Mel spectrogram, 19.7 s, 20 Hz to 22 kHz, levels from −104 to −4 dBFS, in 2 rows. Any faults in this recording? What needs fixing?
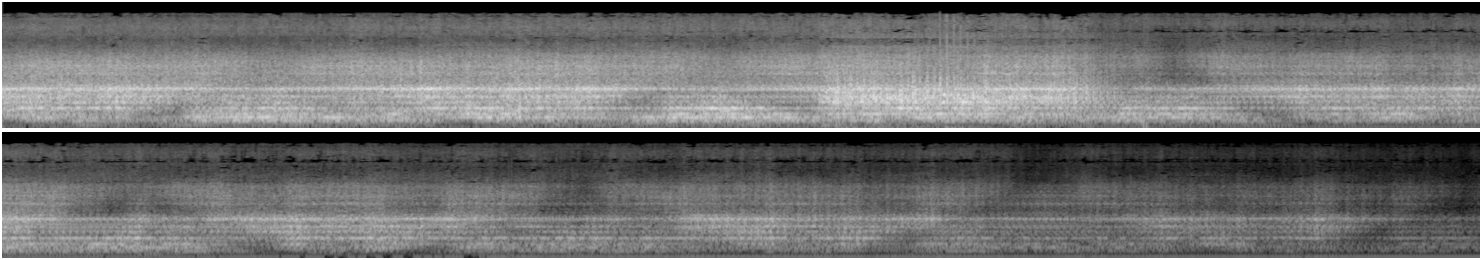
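Two brief jumbled moments occur at 7.61 to 7.64 s and 13.23 to 13.25 s. Both are chunks out of order. The audio moves in 10 ms blocks, and one block arrived or was written late, landing two blocks behind its place at 7.61 s and one block behind at 13.23 s. Nothing is missing, but the misplaced block creates three hard joins each time. Reorder incoming blocks by sequence number in a small jitter buffer before playback or writing.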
